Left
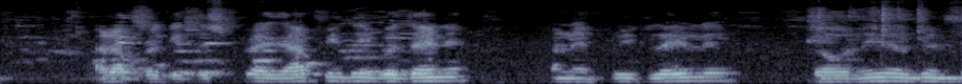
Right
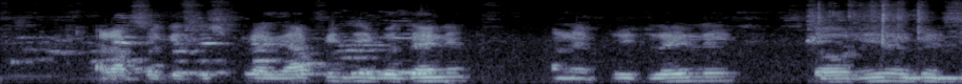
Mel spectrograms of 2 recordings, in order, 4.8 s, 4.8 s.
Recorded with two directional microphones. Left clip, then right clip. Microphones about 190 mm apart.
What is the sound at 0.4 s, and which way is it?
Speech, 10° left (ahead or behind).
